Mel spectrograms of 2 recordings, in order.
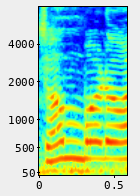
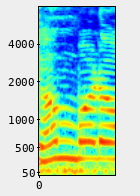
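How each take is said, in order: First: The middle has a 'mb' sound with a 'd'. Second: The middle has a 'mb' sound with a 'd'.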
